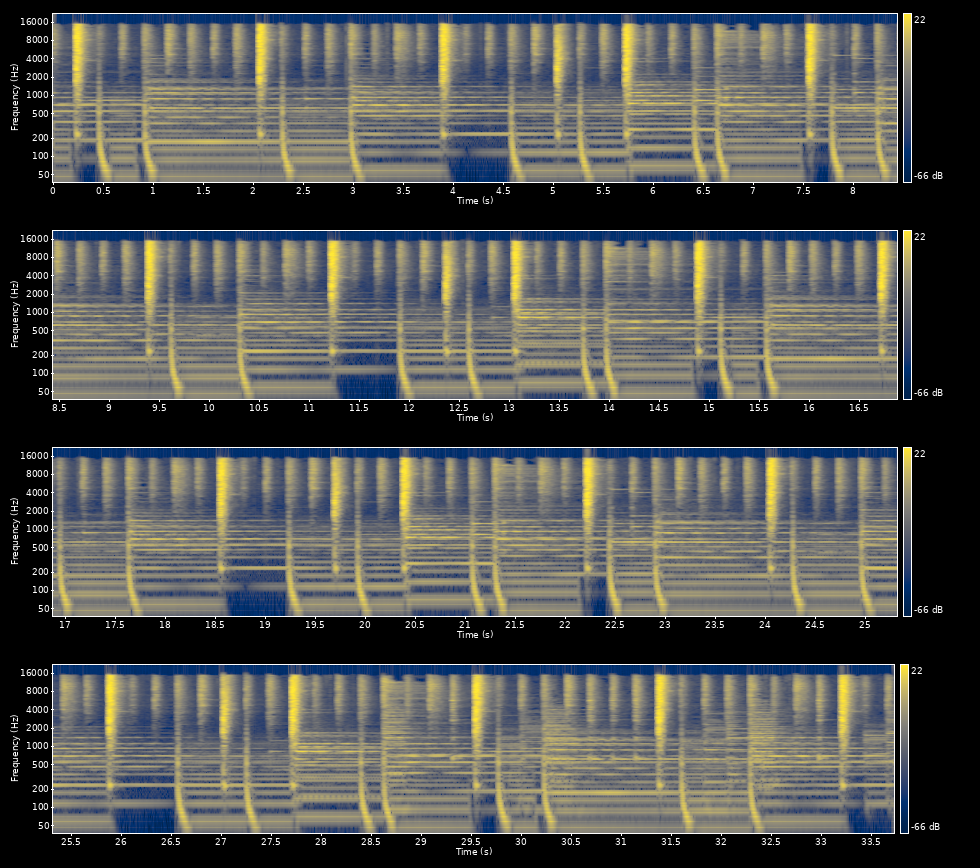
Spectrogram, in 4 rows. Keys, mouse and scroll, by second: 0.7-1.7 drag, 4.0-4.3 scroll down 4, 4.6 click, 5.1 r, 8.8-9.9 drag, 11.6 BackSpace, 12.3-13.1 scroll down 3, 13.1 KP_1, 14.6 n, 15.3-18.5 shift+middle drag, 18.5 g, 20.3-21.3 middle drag, 21.3-21.6 scroll down 1, 21.6 KP_1, 22.5-23.0 shift+middle drag, 23.0 click, 23.9-24.3 drag, 24.3-25.4 shift+middle drag, 25.4 click, 27.0 alt+g, 28.0 g, 30.1 shift+middle click, 31.0-32.4 drag, 32.4-33.5 shift+middle drag, 33.5-33.7 scroll down 3.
